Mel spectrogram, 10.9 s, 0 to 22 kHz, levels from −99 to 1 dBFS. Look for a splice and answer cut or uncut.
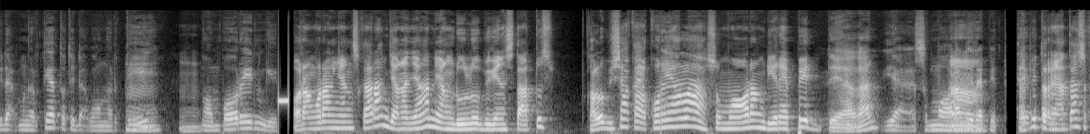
cut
